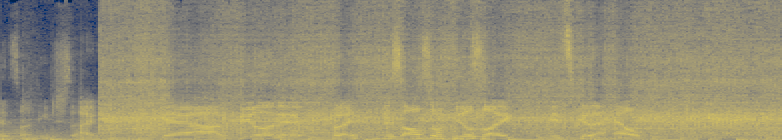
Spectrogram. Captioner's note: whirrrr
